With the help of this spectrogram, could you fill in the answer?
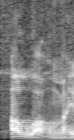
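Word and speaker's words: اللهم: If you start from it, you pronounce the hamza. So you say Allahumma, you pronounce the hamza. But if you don't start from it, Qulillahumma, you don't pronounce the hamza and you don't pronounce the lam.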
